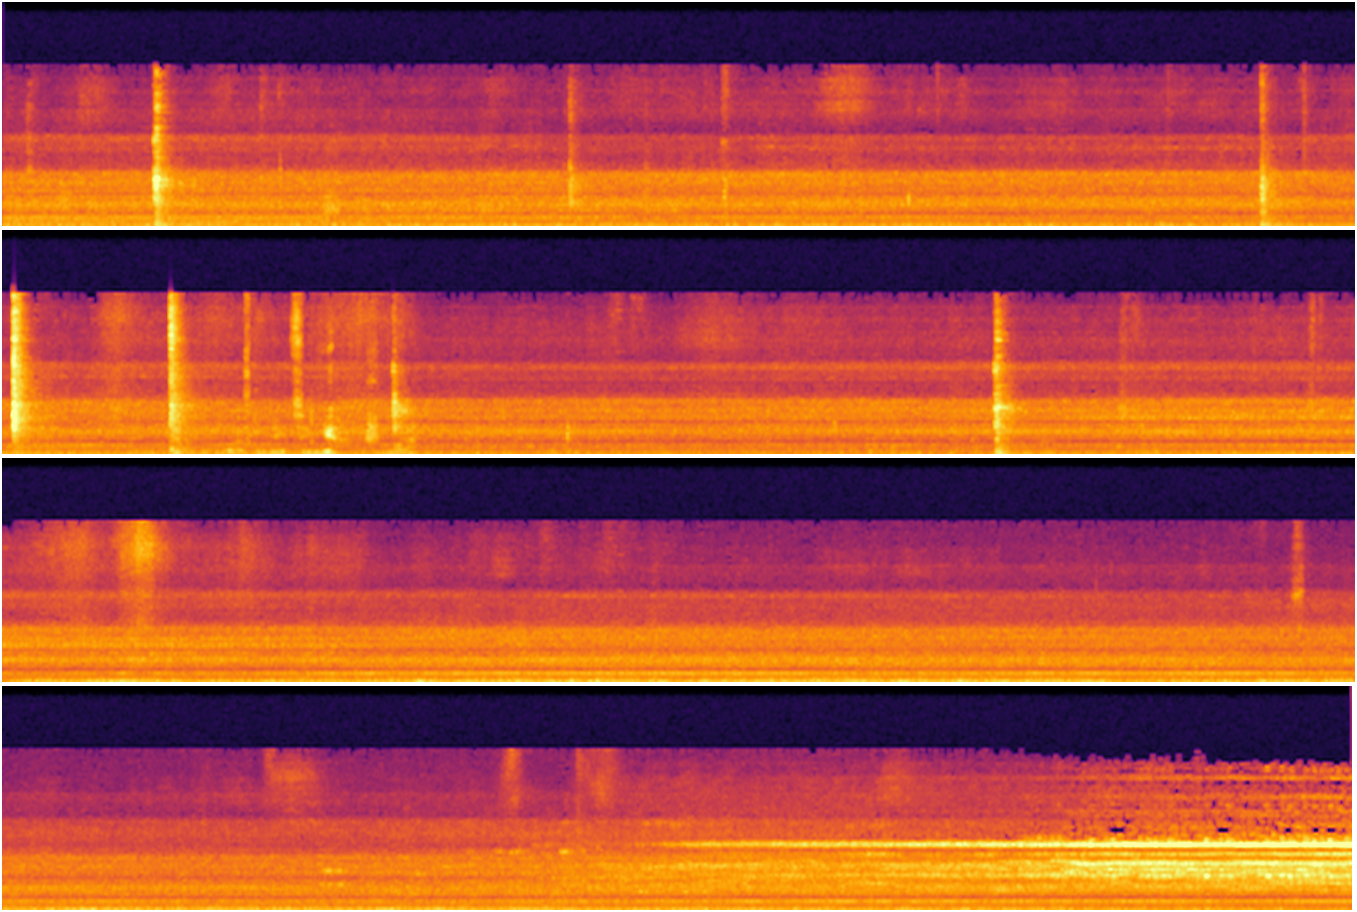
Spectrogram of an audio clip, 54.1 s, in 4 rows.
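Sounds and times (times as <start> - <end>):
steady whine: 0.0 - 54.0
train running gear rumble: 0.0 - 54.0
high wheel squeal: 46.9 - 54.0.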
